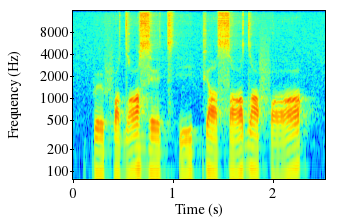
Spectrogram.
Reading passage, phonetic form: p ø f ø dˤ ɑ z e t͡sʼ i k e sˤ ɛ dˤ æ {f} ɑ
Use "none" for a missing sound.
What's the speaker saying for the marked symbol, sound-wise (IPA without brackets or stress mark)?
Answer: f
